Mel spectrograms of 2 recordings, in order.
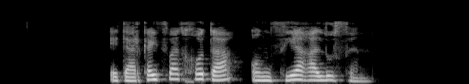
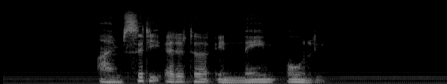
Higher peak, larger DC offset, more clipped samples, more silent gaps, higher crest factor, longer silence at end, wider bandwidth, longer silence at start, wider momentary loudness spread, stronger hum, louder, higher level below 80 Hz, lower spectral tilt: first, 0 dBFS vs -20 dBFS; neither; neither; neither; about the same, 18 dB vs 18 dB; second, 1 s vs 1.2 s; second, 8 kHz vs 13.5 kHz; about the same, 1.1 s vs 1 s; about the same, 10 LU vs 8 LU; second, none vs 50 Hz at -55 dBFS; first, -17 LUFS vs -36 LUFS; about the same, -64 dBFS vs -60 dBFS; first, -6.5 dB/octave vs -4.5 dB/octave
